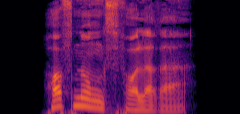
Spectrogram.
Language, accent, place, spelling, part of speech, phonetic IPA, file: German, Germany, Berlin, hoffnungsvollerer, adjective, [ˈhɔfnʊŋsˌfɔləʁɐ], De-hoffnungsvollerer.ogg
- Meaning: inflection of hoffnungsvoll: 1. strong/mixed nominative masculine singular comparative degree 2. strong genitive/dative feminine singular comparative degree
